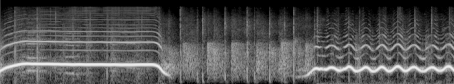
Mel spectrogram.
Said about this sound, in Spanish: Aplausos.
